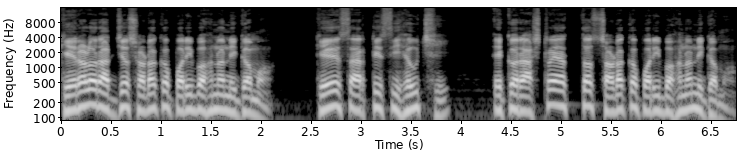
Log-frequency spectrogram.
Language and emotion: Odia, neutral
